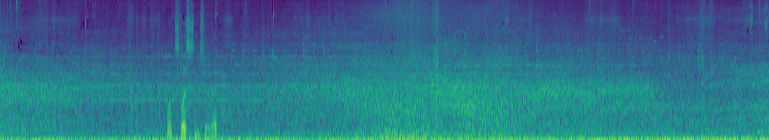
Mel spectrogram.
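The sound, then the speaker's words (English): A train rumbles steadily past, a loud, continuous low roar with rattling and a few brief squeals, filling the whole stretch; a voice speaks briefly near the start. “We are going to get a train.”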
